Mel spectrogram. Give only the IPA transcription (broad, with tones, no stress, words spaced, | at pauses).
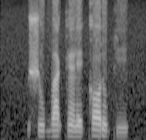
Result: ʃu˧ba˦kɛ̃˧ɾe˧ kɔ˦ɾu˦˨ki˧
